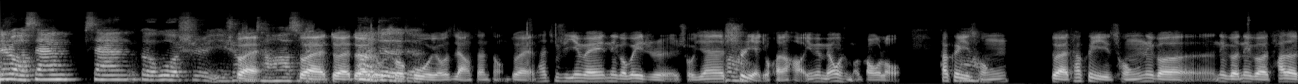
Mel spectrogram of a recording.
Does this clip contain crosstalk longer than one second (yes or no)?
yes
